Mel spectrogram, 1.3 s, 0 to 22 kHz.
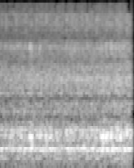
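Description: Idling car engine with a steady whirring hum near 500 Hz, pointing to a worn alternator bearing. Cause suspected, not confirmed.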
